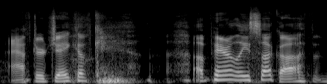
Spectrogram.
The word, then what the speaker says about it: Sukkoth: Yeah, I was about to say, Sukkoth sounds right.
